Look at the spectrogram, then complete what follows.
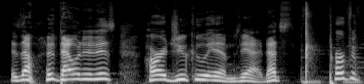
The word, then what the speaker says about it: Harajuku: Harajuku M's. Yeah, that's perfect pronunciation.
